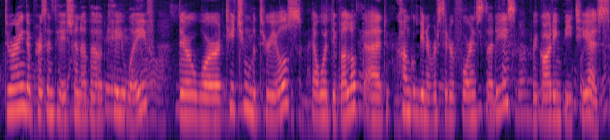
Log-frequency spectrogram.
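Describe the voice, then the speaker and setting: A woman works as a live conference interpreter, delivering formal content in measured phrases with small hesitant pauses. Her voice sits at a middling pitch, and audience noise is clearly heard around it.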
